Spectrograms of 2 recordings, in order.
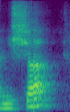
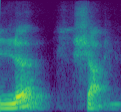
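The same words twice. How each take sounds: First: The vowel of 'le' is dropped before 'chat'. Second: The vowel of 'le' is pronounced, separate from 'chat'. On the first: "Ce n'est pas le chat" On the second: "le L se sépare du chat"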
